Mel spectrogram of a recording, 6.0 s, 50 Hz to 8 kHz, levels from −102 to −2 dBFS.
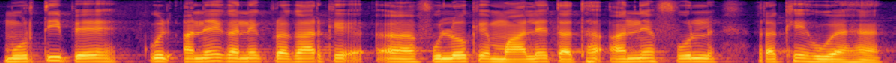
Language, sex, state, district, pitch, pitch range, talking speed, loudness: Hindi, male, Jharkhand, Garhwa, 140 Hz, 130-145 Hz, 160 wpm, -16 LUFS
